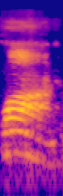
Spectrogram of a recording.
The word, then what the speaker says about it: Juan: And we say it in the USA without the like they would in Spain or in Mexico. And in Andorra, let's hear it from you, Rashid. How do you say this name? Juan. Yeah, you can hear him say Juan at the beginning. Juan. In the USA, we say it more like Juan.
